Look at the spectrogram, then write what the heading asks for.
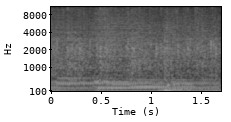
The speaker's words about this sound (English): Come on, let's give the Lord a hand clap of praise. Amen.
